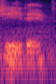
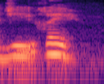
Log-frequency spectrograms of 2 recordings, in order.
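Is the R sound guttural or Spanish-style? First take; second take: Spanish-style; guttural. First: The R is pronounced the Spanish way. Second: The R is pronounced deep in the throat. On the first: This is how Spanish speakers say it. "aquí en español le decimos Jireh" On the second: This is the original Hebrew pronunciation. "la R en hebreo es muy gutural, como en francés. Diría Jireh"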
